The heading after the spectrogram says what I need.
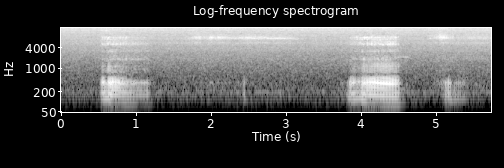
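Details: A sleeping female puppy snoring.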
